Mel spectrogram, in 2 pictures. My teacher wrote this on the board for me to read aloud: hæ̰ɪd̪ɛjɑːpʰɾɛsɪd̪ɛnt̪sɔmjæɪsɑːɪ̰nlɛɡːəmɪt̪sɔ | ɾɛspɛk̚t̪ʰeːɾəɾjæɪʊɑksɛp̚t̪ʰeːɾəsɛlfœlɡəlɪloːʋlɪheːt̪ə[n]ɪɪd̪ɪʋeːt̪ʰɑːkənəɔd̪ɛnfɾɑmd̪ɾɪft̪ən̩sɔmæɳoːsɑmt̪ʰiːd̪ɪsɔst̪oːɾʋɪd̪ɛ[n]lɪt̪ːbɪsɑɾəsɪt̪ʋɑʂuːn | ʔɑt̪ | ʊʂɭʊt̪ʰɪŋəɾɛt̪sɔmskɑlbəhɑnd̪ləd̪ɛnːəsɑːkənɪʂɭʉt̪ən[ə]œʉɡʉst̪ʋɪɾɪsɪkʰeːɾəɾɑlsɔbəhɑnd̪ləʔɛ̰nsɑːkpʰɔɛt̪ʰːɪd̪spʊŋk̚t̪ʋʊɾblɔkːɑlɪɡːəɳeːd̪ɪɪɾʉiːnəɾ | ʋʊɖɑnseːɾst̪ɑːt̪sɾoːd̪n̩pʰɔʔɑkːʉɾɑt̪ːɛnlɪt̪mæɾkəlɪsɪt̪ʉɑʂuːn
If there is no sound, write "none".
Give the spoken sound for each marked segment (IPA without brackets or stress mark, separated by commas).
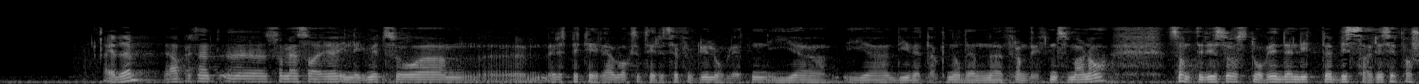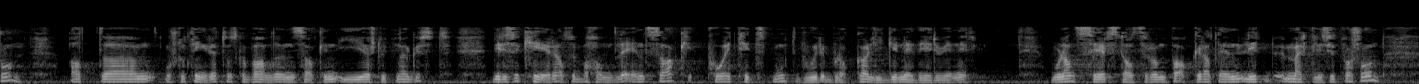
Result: n, n, ɑ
